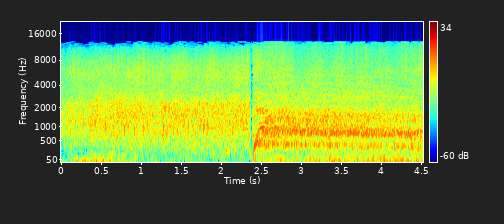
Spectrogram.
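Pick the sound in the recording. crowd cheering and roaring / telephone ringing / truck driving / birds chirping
crowd cheering and roaring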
